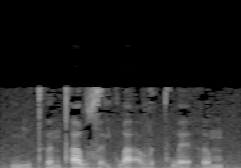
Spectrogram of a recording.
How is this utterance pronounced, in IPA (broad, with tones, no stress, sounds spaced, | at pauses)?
ɲ i̤˨˩ t̪ʰ ə˨˦ n t̪ʰ a˧ w z ə̰˧˥ j k w a̰ː˧˨ v ə˨˩ t̚ k w ɛ˧˩ h ə˨˦ m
